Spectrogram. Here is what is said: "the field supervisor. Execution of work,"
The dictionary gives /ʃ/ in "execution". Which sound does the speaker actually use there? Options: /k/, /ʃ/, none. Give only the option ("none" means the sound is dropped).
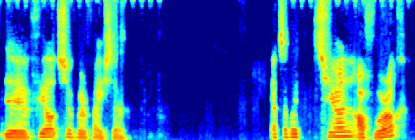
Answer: none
